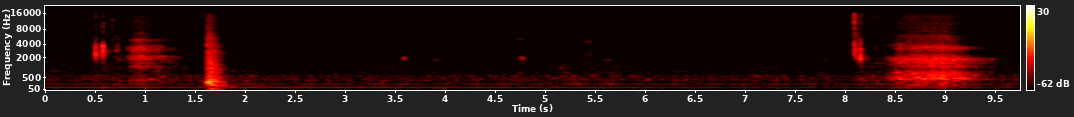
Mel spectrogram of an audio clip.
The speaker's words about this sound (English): So that's about 8 in, 4 out, and see if you can play with it with your tortoise breathing. See what happens.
